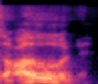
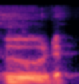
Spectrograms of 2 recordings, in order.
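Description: First: It begins with a tight sound in the throat. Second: It begins with a plain vowel sound. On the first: This is the original Arabic pronunciation. "you have to like use the back of your throat" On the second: This is the usual English pronunciation. "In English, we just say Oud"

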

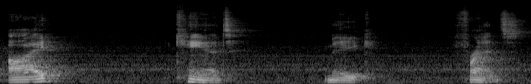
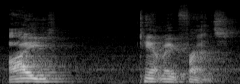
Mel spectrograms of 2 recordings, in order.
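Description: First: It is said very slowly, word by word. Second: It is said at a normal pace.

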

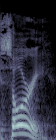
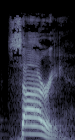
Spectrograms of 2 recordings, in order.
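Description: First: It is said with a Canadian accent. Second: It is said with an American accent. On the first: "A Canadian, however, would say" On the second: "If we say the American short O, we say, for example"

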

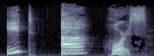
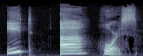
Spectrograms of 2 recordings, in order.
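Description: Both takes have the same delivery.

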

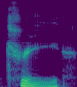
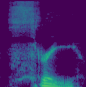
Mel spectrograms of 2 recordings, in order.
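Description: First: The word begins with a plain t sound. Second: The word begins with a th sound. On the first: The speaker calls it wrong. "Some people mispronounce this and say tree" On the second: The speaker calls it right. "but three"

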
